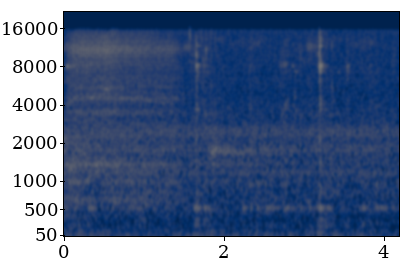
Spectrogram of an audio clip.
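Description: Near silence: faint room tone with two small, faint ticks, the first a bit over one and a half seconds in and the second about three seconds in.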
